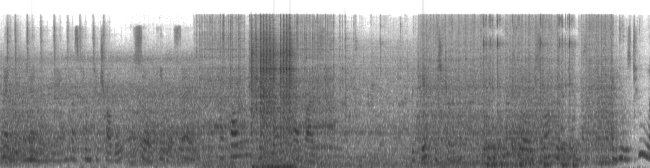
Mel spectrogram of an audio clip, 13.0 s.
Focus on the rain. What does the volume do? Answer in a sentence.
The loudness of the rain stays about the same.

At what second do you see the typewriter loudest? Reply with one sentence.
The volume of the typewriter peaks at 5 seconds.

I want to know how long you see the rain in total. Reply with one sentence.
You can hear the rain for 11 seconds altogether.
